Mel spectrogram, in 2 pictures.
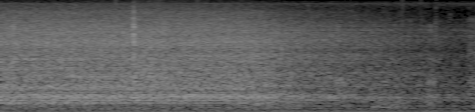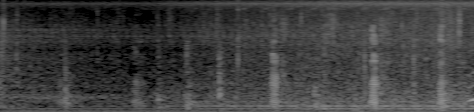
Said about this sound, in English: We got somebody coming up over here to greet us. Who's this? Huh? Oh, a little pot-belly pig? How you doing?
